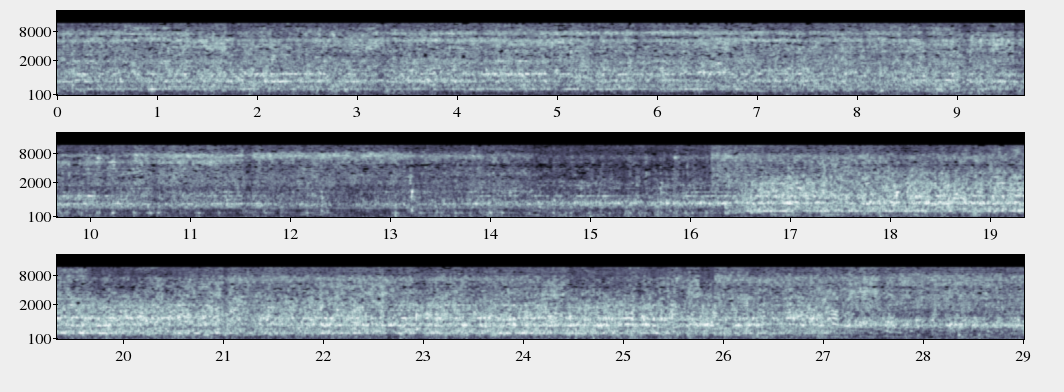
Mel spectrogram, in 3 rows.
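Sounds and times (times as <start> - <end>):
machine hum and hiss: 0.0 - 29.0.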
